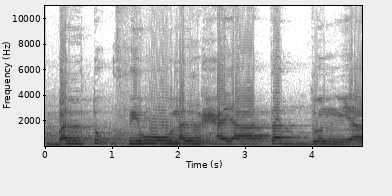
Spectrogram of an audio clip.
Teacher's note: یہاں پر حمزہ ساکنہ ہے, اس کو جھٹکا دے کر پڑھیں گے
